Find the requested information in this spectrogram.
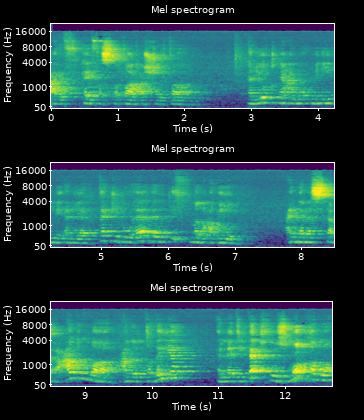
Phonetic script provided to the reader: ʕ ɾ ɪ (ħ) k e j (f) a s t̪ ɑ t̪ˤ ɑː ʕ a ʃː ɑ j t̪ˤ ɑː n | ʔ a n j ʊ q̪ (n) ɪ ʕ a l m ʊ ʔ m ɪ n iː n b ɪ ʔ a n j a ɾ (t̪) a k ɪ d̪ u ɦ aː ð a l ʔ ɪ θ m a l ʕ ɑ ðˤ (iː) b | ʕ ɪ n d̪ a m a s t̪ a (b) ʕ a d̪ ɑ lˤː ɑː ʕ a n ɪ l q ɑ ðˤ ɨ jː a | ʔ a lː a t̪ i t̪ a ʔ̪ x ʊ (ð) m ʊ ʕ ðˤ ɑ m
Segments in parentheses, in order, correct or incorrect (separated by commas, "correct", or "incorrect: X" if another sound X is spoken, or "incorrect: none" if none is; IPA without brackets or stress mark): incorrect: f, correct, correct, correct, correct, correct, incorrect: z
